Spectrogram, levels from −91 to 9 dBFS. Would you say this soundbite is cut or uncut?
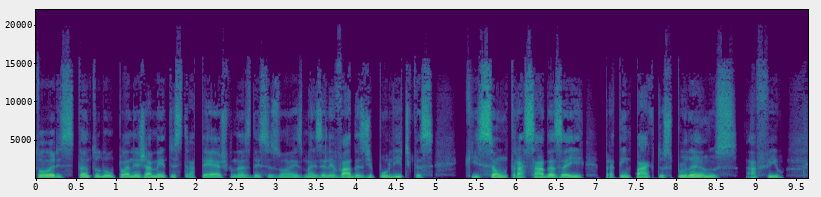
uncut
